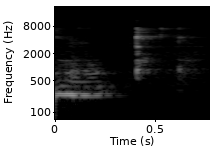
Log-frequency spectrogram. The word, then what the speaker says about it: Myo: Et donc, les prochains prototypes seront plus évolués puisqu'on a acheté notamment un bracelet Mio.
